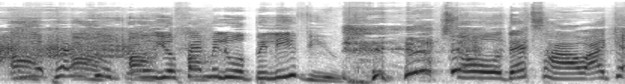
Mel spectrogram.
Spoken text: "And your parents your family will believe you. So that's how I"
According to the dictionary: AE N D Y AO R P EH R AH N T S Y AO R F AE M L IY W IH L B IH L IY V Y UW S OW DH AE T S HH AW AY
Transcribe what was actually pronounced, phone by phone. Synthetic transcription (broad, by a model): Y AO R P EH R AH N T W Y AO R F AE M L IY W IH L B IH L IY V Y UW S OW DH AE T S HH AW AY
